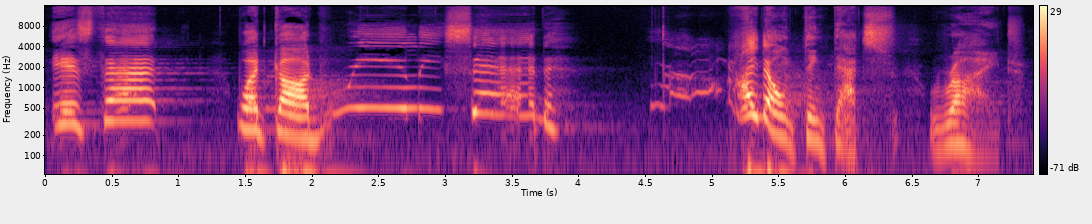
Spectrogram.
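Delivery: very high, slow, sneaky hiss of doubt; the serpent whispering doubt to Adam and Eve; sly serpent. Acted. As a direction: tempt them, slowly stretching each word. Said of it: "that snake that just kept saying".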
